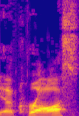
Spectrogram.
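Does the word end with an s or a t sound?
s sound. It ends with a plain s sound.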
